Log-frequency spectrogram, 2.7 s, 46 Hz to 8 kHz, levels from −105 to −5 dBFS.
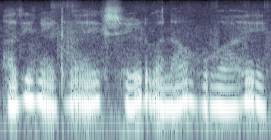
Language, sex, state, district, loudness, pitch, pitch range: Hindi, male, Madhya Pradesh, Bhopal, -13 LUFS, 175 Hz, 165-185 Hz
